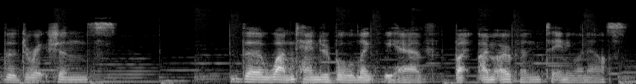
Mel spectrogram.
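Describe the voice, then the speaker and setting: Very deep-voiced, unhurried woman player. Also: level tone, darkish tone, soft background music. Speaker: tabletop game player. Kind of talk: casual game discussion.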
